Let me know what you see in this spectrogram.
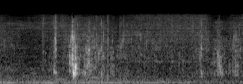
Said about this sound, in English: The grooms give the horses a shower bath with a hose.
